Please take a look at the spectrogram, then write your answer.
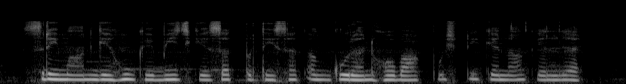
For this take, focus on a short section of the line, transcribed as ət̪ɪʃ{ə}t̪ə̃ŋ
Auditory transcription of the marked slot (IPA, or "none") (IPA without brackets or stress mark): ə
